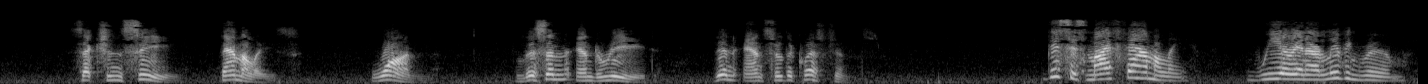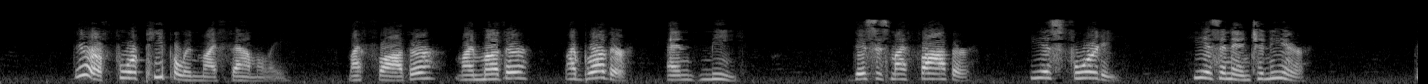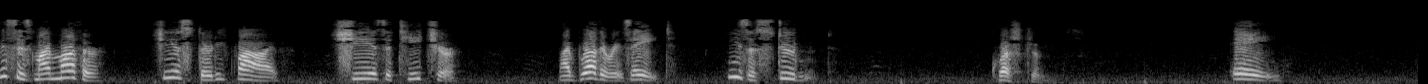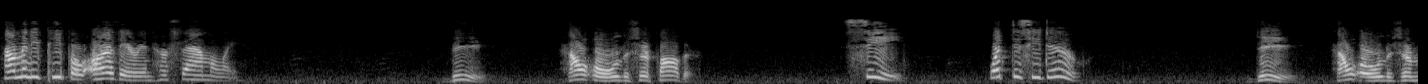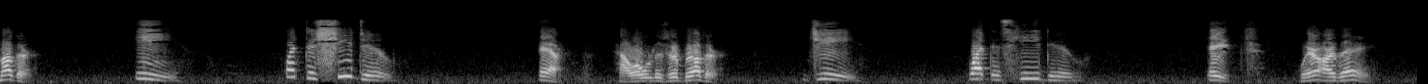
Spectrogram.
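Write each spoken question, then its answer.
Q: How many people are there in her family?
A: Four

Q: How old is her father?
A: 40

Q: What does he do?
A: He is an engineer

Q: How old is her mother?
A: 35

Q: What does she do?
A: She is a teacher

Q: What does he do?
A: He's a student

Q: Where are they?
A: In their living room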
